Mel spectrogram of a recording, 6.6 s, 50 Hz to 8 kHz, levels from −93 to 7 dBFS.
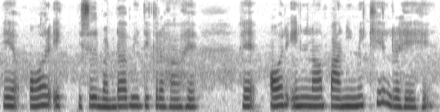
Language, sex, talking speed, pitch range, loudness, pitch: Hindi, female, 135 wpm, 215-230 Hz, -25 LUFS, 225 Hz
